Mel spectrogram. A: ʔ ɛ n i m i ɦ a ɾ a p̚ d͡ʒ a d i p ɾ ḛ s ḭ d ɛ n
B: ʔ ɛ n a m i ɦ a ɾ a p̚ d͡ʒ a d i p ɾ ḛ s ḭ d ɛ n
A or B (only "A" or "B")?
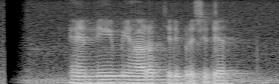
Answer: A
